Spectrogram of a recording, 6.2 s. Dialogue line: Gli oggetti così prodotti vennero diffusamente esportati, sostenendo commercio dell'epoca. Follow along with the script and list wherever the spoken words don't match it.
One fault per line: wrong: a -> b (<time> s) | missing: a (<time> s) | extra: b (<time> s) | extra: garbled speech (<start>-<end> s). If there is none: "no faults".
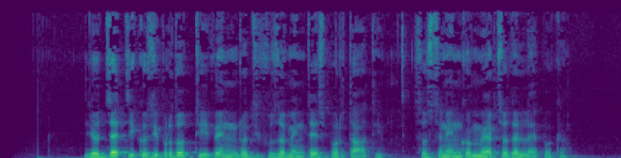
no faults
